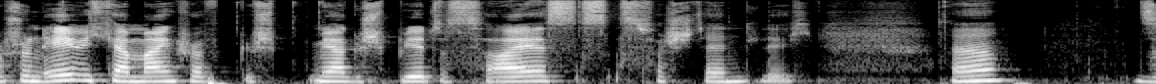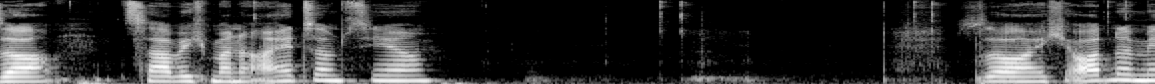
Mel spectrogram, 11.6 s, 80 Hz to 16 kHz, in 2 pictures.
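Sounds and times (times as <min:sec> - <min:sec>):
speech: 0:00.0 - 0:08.0, 0:10.6 - 0:11.5
laptop keyboard or trackpad clicks while playing a video game: 0:08.2 - 0:09.5.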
